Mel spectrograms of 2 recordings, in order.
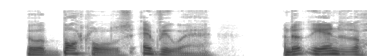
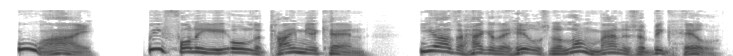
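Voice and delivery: high Scots wee-man voice, cheerful; a tiny Scottish warrior boasting; Feegle chieftain, proud; 7 semitones higher than usual. Acted. Rob speaks in Feegle voice.

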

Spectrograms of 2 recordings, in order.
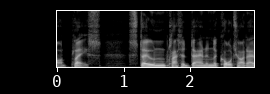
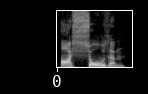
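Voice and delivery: loud, higher-pitched snarl; 8 semitones higher, 7 dB louder, slower than usual. A narrator's reading. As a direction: snarl the accusation out. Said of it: "snarled Strappy".

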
